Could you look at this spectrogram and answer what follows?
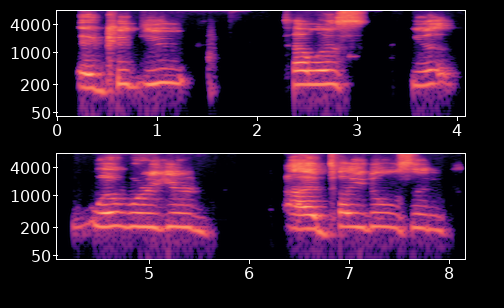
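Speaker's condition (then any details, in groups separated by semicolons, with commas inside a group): Cerebral palsy; present from birth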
